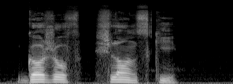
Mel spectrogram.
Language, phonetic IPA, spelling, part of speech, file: Polish, [ˈɡɔʒufʲ ˈɕlɔ̃w̃sʲci], Gorzów Śląski, proper noun, Pl-Gorzów Śląski.ogg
